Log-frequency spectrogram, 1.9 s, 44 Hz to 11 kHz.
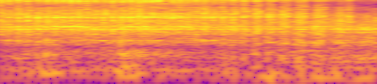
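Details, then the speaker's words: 160 motorcycle at idle: a fine, rapid, high-pitched metallic rattle rather than a deep connecting-rod knock, diagnosed as worn cylinder and piston, possibly also worn rollers. "quando o barulho tá fininho assim aqui de cilindro as rodinha pode estar ruim também tá B sim agora se tivesse um barulho aqui ó toc toc toc toc toc toc seria biela mas aqui cilindro só tranquilo"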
